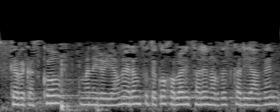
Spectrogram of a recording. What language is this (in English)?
Basque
